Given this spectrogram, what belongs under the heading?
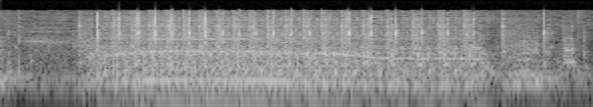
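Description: A sewing machine stitching quilt fabric for a charm-pack tree skirt runs in one continuous close burst of rapid needle pulses and motor hum, then slows and stops.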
